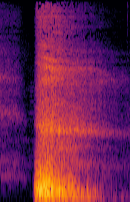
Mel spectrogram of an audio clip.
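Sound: imitated heavy exhausted breathing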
